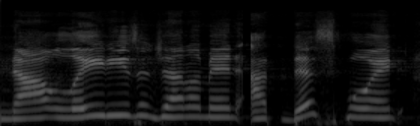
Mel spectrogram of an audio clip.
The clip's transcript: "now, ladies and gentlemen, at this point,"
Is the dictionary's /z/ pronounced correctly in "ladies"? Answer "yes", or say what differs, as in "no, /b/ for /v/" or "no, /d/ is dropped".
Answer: yes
